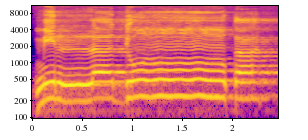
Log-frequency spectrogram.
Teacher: nun sukun bertemu lam, idgham bila guna, hanya masuk tanpa mendengung.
